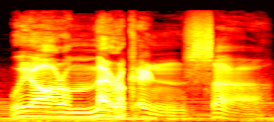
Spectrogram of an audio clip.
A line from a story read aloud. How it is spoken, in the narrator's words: Bosun snarled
